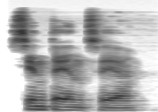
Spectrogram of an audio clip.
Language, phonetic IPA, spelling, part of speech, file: Russian, [sʲɪnˈtɛnt͡sɨjə], сентенция, noun, Ru-сентенция.ogg
- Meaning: maxim, dictum, wise sentence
